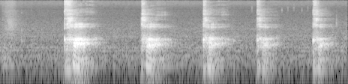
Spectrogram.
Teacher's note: No llega a ser gutural, pero sí es característico. Es una C que se pronuncia más atrás. Nuestra C se llama velar.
